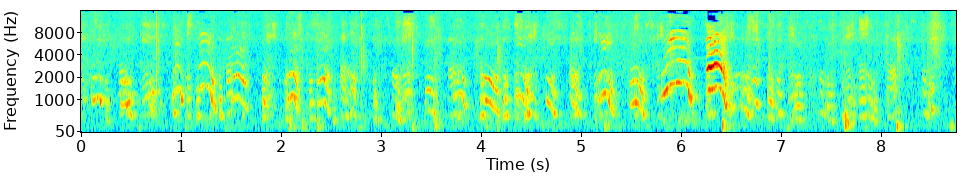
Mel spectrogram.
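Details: Litter of German Shorthaired Pointer puppies keeping up a steady chorus of short whiny squeaks and whimpers, overlapping rapidly, with one louder shrill yelp standing out near the end.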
